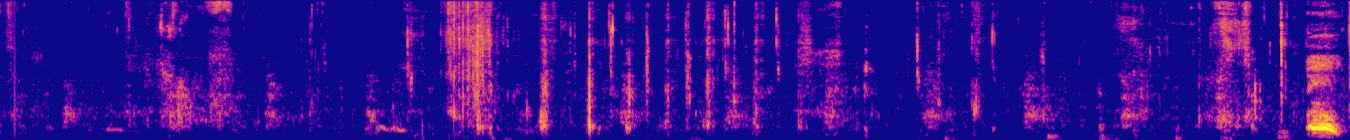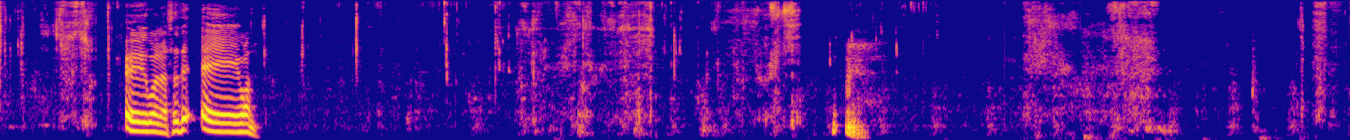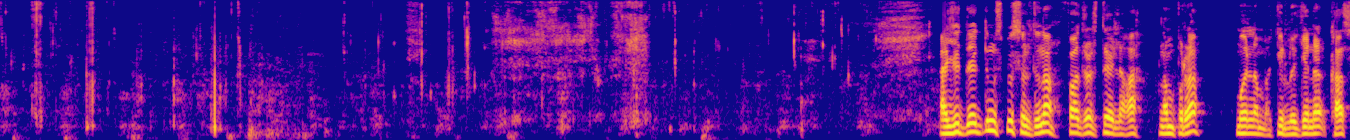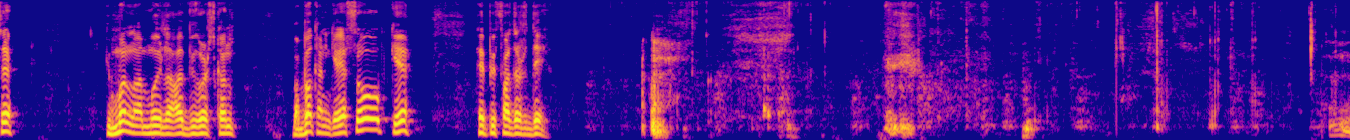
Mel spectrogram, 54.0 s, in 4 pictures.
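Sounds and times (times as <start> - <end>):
biting clicks: 0.0 - 14.8, 16.0 - 36.4, 46.3 - 54.0
chewing with crunching: 0.0 - 43.8, 44.4 - 54.0
wet mouth clicks: 26.4 - 36.4, 46.5 - 54.0.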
